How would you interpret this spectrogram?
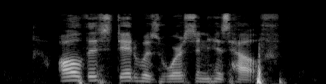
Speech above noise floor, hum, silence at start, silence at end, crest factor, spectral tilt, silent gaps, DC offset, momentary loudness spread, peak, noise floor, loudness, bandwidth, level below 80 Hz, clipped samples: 34 dB; none; 0.6 s; 0.45 s; 24 dB; -4 dB/octave; none; under 0.1%; 9 LU; -2 dBFS; -59 dBFS; -24 LUFS; 11.5 kHz; -42 dBFS; under 0.1%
